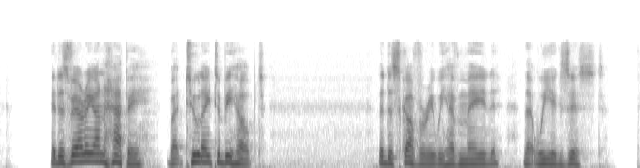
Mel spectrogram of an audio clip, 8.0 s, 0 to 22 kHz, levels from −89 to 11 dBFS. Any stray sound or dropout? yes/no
no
